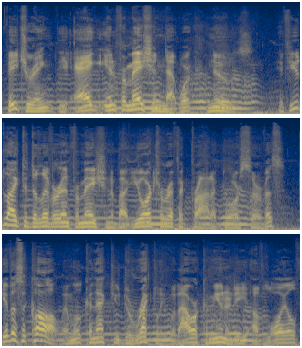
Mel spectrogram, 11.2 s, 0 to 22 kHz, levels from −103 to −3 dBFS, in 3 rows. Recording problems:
electrical hum; noticeable; throughout; 50 Hz, 10 dB below the speech

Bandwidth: 18.5 kHz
